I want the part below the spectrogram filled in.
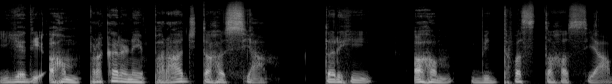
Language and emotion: Sanskrit, fearful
